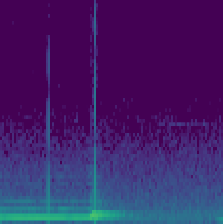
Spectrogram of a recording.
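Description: A flute holding one steady note, stepping up to a short higher note about a second in, then fading out into near silence.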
